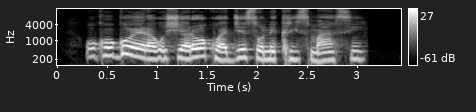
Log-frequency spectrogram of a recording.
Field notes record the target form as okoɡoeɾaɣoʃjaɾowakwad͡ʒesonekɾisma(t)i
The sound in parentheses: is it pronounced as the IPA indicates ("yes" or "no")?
no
